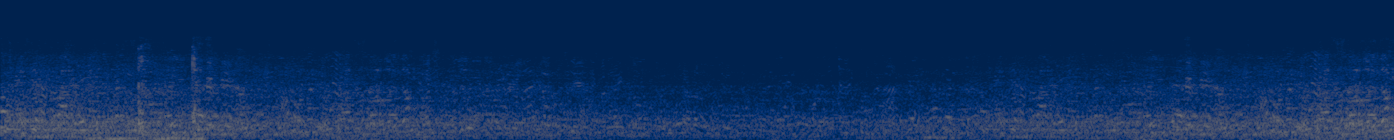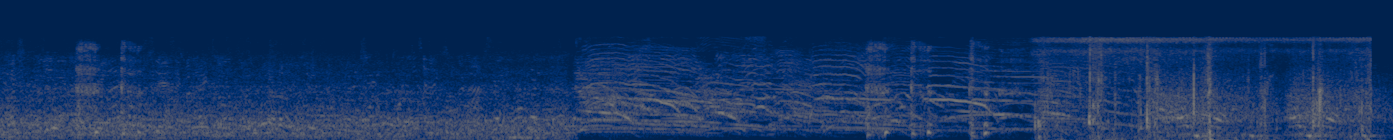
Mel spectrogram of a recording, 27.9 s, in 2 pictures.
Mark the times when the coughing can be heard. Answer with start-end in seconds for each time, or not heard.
0.8-2.1, 14.7-15.4, 22.6-24.2.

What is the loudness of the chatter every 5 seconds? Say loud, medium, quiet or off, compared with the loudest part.
loud, medium, loud, loud, loud, loud.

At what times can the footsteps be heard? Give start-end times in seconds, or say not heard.
24.2-27.7.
